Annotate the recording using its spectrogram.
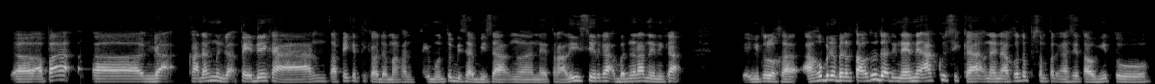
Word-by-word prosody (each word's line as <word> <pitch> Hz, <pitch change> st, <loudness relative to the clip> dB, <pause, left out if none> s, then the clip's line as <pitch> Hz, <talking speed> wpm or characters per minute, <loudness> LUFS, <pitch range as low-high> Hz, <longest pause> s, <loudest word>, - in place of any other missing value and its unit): eee, 125 Hz, +1 st, +3 dB
apa, 205 Hz, -, +1 dB, 0.2 s
eee, 130 Hz, -1 st, +3 dB
enggak 145 Hz, -, +1 dB, 0.2 s
kadang 155 Hz, +4 st, 0 dB
enggak 150 Hz, -4 st, -2 dB
pede 165 Hz, +4 st, +1 dB
kan. 120 Hz, +5 st, +1 dB
Tapi 150 Hz, +6 st, -3 dB
ketika 155 Hz, -3 st, -5 dB
udah 115 Hz, -1 st, -3 dB
makan 115 Hz, 0 st, -6 dB
timun 120 Hz, +1 st, -8 dB
tuh 165 Hz, -, -3 dB
bisa 145 Hz, -1 st, -1 dB
bisa 115 Hz, -1 st, -1 dB
ngenetralisir 115 Hz, +9 st, -2 dB
Kak, 165 Hz, 0 st, +2 dB
beneran 145 Hz, +5 st, +1 dB
ini 130 Hz, -, -4 dB
Kak. -, -, 0 dB, 0.6 s
Kayak -, -, -5 dB
gitu 145 Hz, -, -1 dB
loh, 140 Hz, -, +5 dB
Kak. 120 Hz, -, +1 dB
Aku 195 Hz, -, +2 dB
bener-bener 180 Hz, -4 st, +3 dB
tahu 160 Hz, -, +6 dB
tuh -, -, 0 dB
dari 180 Hz, -5 st, +4 dB
nenek 155 Hz, +2 st, +4 dB
aku 180 Hz, +4 st, -3 dB
sih 185 Hz, -3 st, -6 dB
Kak. 135 Hz, -1 st, +2 dB
Nenek 135 Hz, -1 st, 0 dB
aku 165 Hz, +7 st, -2 dB
tuh 185 Hz, -, -5 dB
sempet 140 Hz, -, -7 dB
ngasih 125 Hz, +1 st, -4 dB
tahu 120 Hz, -1 st, +2 dB
gitu. 125 Hz, -3 st, -3 dB
135 Hz, 215 wpm, -24 LUFS, 120-160 Hz, 0.6 s, tahu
